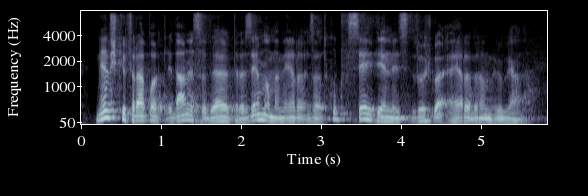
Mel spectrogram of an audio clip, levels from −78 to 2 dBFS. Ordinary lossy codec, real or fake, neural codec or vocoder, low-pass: none; fake; codec, 24 kHz, 1 kbps, SNAC; 7.2 kHz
